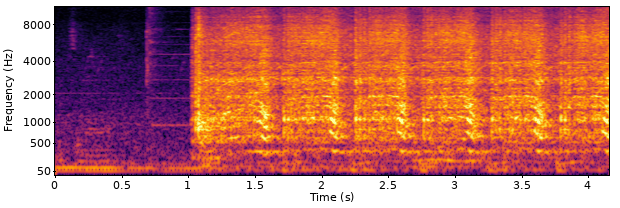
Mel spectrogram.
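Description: Starter motor cranking the 1983 Toyota Tercel's four-cylinder engine over for a compression test, so it turns without firing. The cranking starts suddenly about a second in and goes on with an even, rhythmic chug.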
